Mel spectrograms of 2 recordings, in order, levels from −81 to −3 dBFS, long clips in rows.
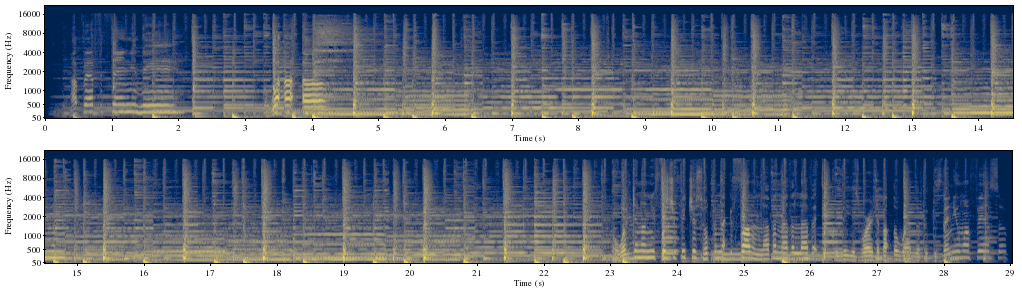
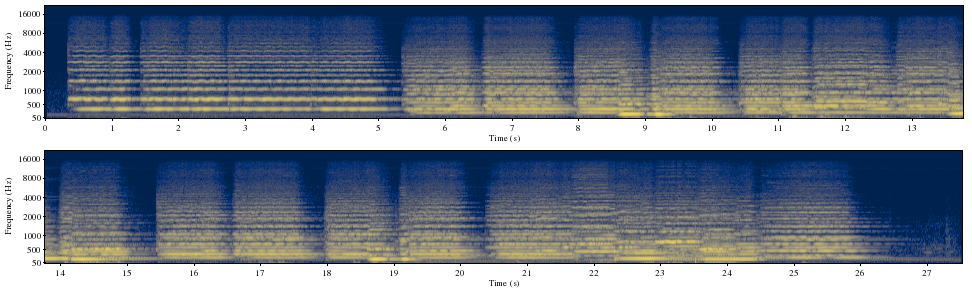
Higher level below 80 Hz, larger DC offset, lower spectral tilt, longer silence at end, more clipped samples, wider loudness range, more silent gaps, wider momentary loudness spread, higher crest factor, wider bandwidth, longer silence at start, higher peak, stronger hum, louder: first, -26 dBFS vs -46 dBFS; neither; second, -5.5 dB/octave vs -7 dB/octave; second, 0.15 s vs 1.3 s; neither; about the same, 4 LU vs 3 LU; neither; about the same, 9 LU vs 9 LU; about the same, 18 dB vs 16 dB; first, 17 kHz vs 14.5 kHz; about the same, 0.25 s vs 0.35 s; about the same, 0 dBFS vs -2 dBFS; neither; about the same, -21 LUFS vs -19 LUFS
